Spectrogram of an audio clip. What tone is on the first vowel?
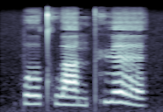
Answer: rising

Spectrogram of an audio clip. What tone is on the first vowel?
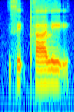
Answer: high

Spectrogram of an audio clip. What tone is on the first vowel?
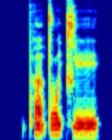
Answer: falling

